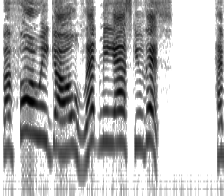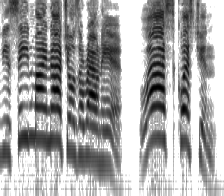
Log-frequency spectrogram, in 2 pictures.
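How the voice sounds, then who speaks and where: An actor voicing an excitable, absent-minded kids' baseball game commentator who rambles in an earnest, folksy way. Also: very high voice, measured pace, no room sound, clean studio sound, full character voice. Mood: puzzled, earnest. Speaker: sports commentator. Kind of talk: cartoon video game sports commentary.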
